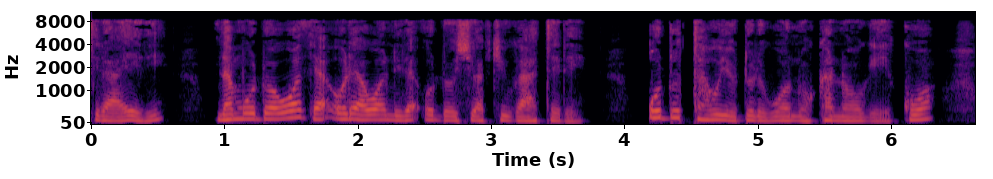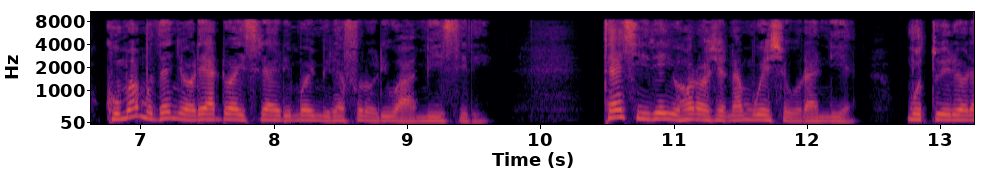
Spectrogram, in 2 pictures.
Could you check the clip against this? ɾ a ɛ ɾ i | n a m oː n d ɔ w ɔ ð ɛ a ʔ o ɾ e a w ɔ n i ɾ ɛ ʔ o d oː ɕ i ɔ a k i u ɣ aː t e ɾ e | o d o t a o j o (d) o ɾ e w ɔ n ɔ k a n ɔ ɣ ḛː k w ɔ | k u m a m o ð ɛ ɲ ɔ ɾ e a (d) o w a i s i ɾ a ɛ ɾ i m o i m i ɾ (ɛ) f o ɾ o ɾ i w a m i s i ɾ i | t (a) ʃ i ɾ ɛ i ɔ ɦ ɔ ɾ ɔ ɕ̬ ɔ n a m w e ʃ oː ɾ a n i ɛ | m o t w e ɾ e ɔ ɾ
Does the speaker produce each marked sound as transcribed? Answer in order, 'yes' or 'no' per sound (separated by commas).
yes, yes, yes, no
